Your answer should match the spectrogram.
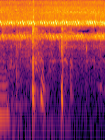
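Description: Crickets chirring in a steady night chorus: a continuous, fast-pulsing high trill at two pitches.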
